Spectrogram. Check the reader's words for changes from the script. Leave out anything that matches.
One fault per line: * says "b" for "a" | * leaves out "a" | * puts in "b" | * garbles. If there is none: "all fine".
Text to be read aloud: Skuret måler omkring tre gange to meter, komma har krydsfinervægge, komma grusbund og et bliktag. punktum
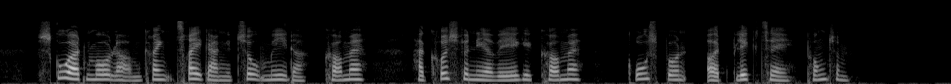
all fine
